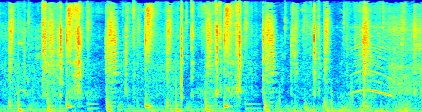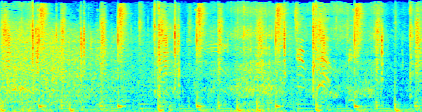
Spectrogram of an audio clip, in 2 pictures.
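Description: Skateboards popping, landing and rolling on concrete, with sharp clacks of the boards over a music track with a steady beat and a voice.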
